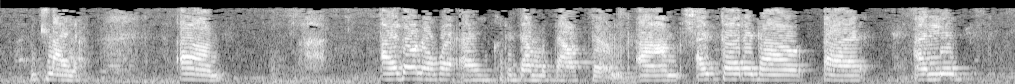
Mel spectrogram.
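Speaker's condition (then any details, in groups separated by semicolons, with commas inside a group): Cerebral palsy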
